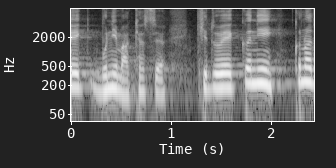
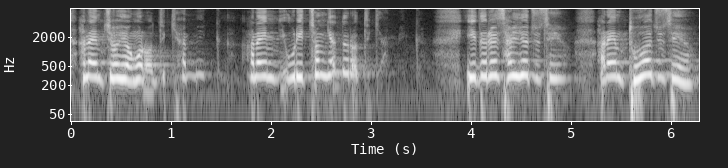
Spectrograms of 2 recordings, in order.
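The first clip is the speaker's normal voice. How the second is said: high, urgent pleading with God; crying out in prayer; 10 semitones higher than usual. Acted. Praying for lost souls and young people, crying out. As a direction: beg God to save them, voice raised high. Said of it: "그를 위해서 부르짖게 하시고요".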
